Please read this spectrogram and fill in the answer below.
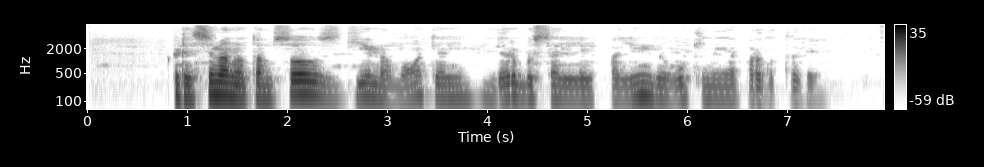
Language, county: Lithuanian, Kaunas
